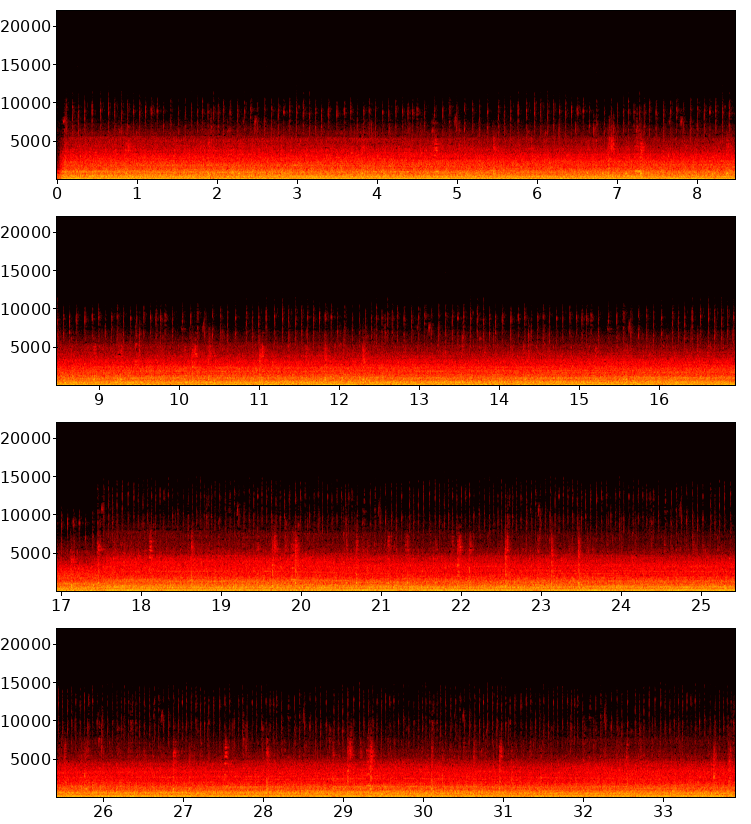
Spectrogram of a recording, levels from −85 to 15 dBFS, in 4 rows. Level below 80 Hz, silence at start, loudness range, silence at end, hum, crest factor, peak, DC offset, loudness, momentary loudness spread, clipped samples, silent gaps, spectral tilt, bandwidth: -42 dBFS; 0 s; 1 LU; 0 s; none; 12 dB; -10 dBFS; under 0.1%; -23 LUFS; 1 LU; under 0.1%; none; -7.5 dB/octave; 10 kHz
